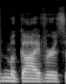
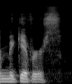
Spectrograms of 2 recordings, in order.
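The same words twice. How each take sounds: First: McGivers said muh-GUY-verz; long-i pronunciation. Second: McGivers said muh-GIV-erz; short-i pronunciation. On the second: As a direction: say McGivers to rhyme with "givers". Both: Shown as a demonstration. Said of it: "it's said both ways".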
